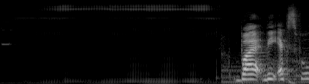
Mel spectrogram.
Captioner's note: machine beeping; machine whirring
